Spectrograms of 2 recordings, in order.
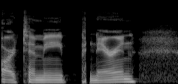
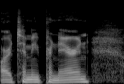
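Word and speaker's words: Artemi Panarin: they were playing extremely good hockey and it also helps that they got Artame Paneran. I think that's how you say his name. Artame Paneran.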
